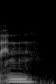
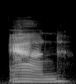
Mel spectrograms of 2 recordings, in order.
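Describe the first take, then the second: First: The word is reduced to a weak in. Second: The word is said in full.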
